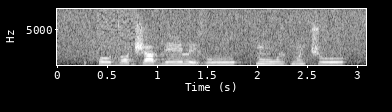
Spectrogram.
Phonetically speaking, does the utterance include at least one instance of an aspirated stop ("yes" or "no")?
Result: no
